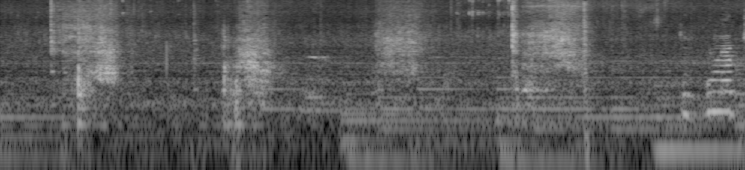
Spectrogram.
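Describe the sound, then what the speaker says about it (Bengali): Polao rice frying in a pot for chicken ball biryani, stirred with a utensil that scrapes and clatters against the pot in several distinct passes over a soft sizzle. "তো পোলার চালটা আমার ভাজা হয়ে গেছে"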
